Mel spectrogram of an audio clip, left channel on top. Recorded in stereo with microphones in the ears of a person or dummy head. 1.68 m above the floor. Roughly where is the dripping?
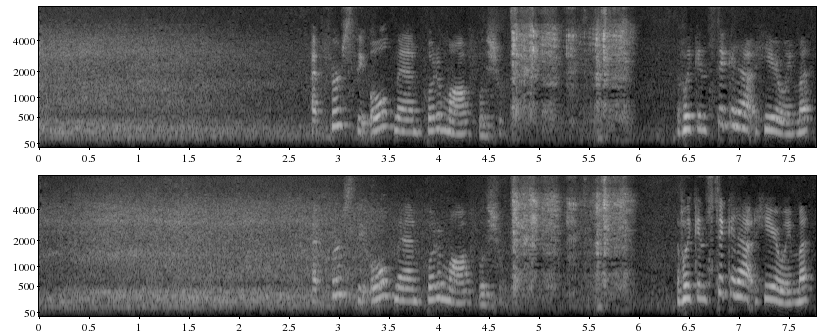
I don't hear dripping.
